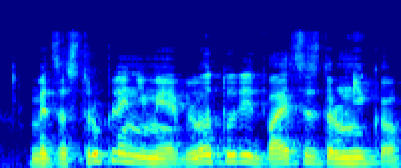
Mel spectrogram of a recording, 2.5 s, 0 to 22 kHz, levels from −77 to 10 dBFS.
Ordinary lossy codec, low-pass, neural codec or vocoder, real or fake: none; 9.9 kHz; vocoder, 22.05 kHz, 80 mel bands, Vocos; fake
